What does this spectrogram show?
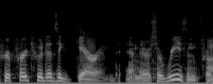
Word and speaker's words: Garand: Garand, Springfield, Massachusetts. And the section of the letter he has enclosed says, so, an initial G hard, as in go, first A short, as in Harry, second A somewhat more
